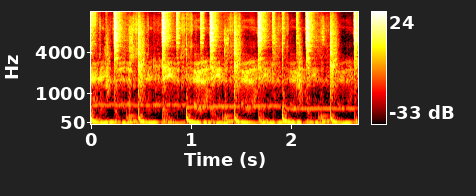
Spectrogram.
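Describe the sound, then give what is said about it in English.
A steady, mid-pitched sine wave tone hums unbroken through an electronic track with an outer-space type of sound, riding over a regular pulsing kick drum and bright, crisp percussive hits. No voices. “You can hear that nice sine wave right there.”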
